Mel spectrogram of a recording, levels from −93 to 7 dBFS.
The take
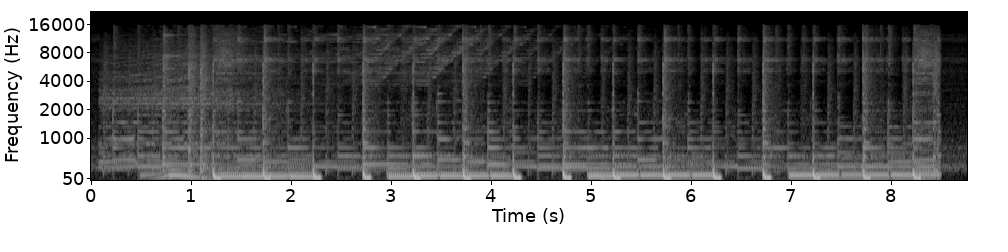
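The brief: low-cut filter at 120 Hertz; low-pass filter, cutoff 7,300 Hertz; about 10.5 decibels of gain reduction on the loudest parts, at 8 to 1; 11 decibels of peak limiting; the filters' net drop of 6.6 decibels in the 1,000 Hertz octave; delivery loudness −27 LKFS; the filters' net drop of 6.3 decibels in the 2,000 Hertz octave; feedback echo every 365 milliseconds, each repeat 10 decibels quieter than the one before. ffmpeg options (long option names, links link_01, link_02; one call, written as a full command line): ffmpeg -i in.wav -af "highpass=120,lowpass=7300,equalizer=frequency=1000:width_type=o:gain=-7.5,equalizer=frequency=2000:width_type=o:gain=-6,acompressor=threshold=-38dB:ratio=8,alimiter=level_in=11.5dB:limit=-24dB:level=0:latency=1,volume=-11.5dB,aecho=1:1:365|730|1095|1460:0.316|0.101|0.0324|0.0104,volume=18dB" out.wav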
